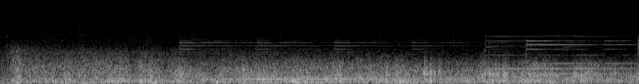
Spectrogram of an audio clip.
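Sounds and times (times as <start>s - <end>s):
deep rumble of thunder: 0.0s - 6.3s
steady dense rain pouring down: 0.0s - 6.3s.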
